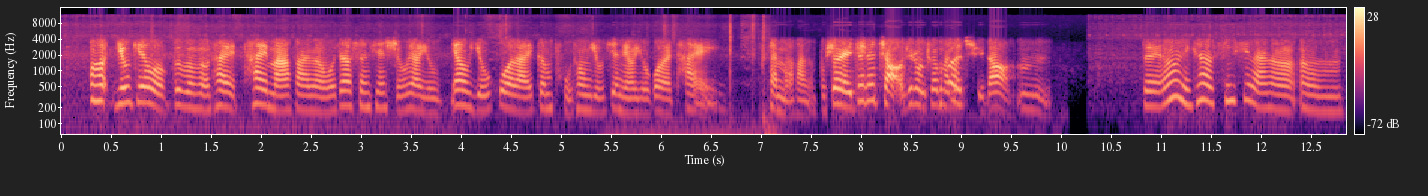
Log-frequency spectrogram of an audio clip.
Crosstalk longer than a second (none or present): none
